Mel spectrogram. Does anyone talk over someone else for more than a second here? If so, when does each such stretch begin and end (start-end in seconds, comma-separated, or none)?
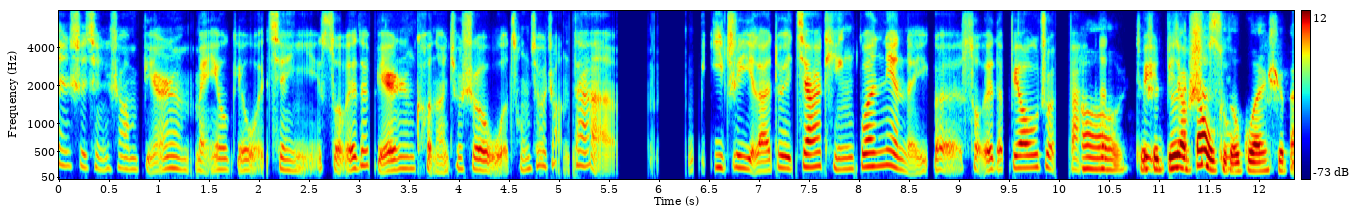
10.2-11.8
